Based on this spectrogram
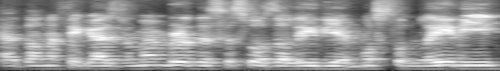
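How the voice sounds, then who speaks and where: Against a quiet background, a man speaks with a fairly high pitch. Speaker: guest speaker on Islam. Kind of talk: lecture. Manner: fast.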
